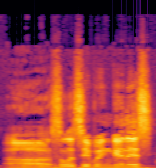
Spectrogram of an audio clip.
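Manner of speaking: normal talking voice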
